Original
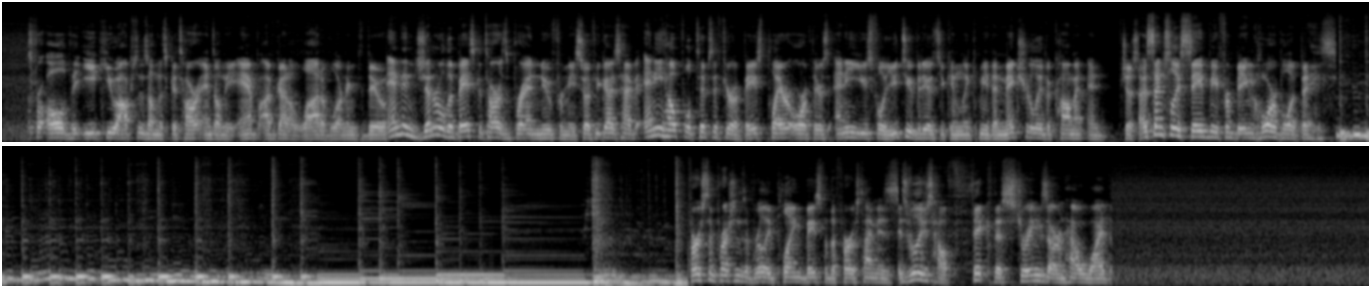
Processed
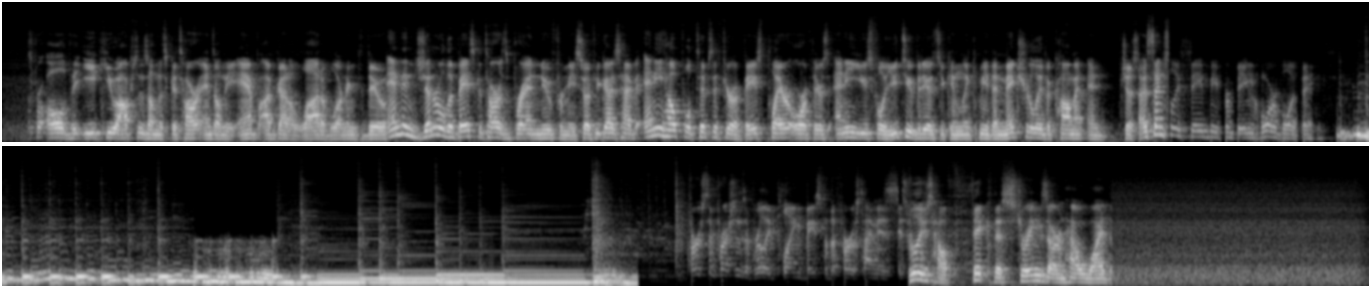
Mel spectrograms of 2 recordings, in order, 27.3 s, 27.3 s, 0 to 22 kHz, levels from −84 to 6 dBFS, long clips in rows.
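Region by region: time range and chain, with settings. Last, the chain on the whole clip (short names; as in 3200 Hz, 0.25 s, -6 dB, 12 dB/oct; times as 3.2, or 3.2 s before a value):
11.66–13.55 gate -34 dBFS, range -21 dB + compressor 2.5:1, threshold -43 dBFS + air absorption 180 m
15.58–16.42 rippled Chebyshev low-pass 1400 Hz, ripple 6 dB + bell 79 Hz -8 dB 0.68 oct + fast leveller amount 100%
20.02–22.74 Bessel high-pass 1300 Hz, order 4 + compressor 5:1, threshold -36 dBFS
whole clip: LPF 3500 Hz 6 dB/oct; high shelf 2600 Hz -12 dB; AGC gain up to 13 dB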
